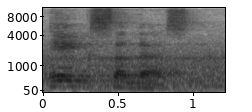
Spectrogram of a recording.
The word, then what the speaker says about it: Exodus: Ele se pronuncia Exodus, Exodus, Exodus, que traduzido é Êxodo.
